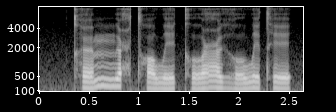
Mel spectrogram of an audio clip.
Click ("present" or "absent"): absent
